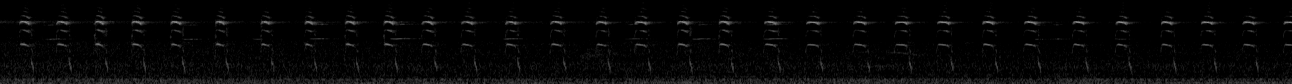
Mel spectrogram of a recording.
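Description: A squirrel chirps in sharp, high, clicking notes, repeated steadily more than twice a second.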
